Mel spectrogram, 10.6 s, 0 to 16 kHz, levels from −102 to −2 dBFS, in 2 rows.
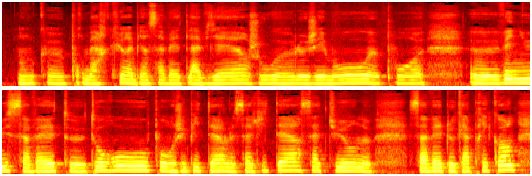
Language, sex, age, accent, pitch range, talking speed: French, female, 40-59, French, 150-180 Hz, 180 wpm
